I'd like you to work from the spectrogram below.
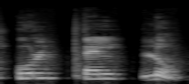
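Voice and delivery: "cul, tel, lum" counted out in three syllables. Shown as a demonstration. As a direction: separate cul, tel, lum with small gaps. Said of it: "tres sílabas".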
